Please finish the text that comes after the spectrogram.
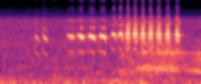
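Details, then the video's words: Javan grey-throated white-eye, locally called opior jawa or cak jempol, singing: a few soft high notes, then a quickening series of about a dozen sharp, evenly spaced, high chipping notes with faint lower warbling. "Suara asli burung opior jawa/ cak jempol"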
